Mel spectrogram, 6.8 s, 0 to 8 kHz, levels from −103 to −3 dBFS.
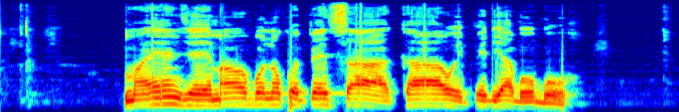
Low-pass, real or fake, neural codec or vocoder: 7.2 kHz; fake; codec, 16 kHz, 16 kbps, FreqCodec, larger model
